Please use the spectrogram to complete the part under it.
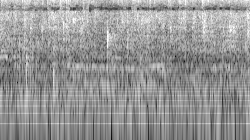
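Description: Mackerel fish fry in a pan with a dense, even sizzle and crackle, fairly close and unbroken, with no voices.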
